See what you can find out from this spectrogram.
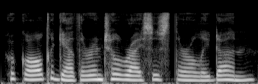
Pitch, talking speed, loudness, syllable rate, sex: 210 Hz, 185 wpm, -15 LUFS, 5.2 syllables/s, female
